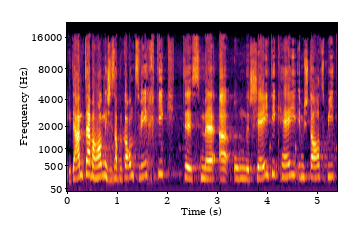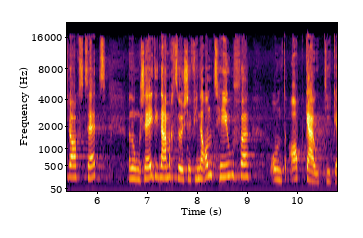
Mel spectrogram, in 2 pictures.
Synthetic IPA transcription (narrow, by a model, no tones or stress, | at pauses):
ʔɪd̥æmt͡sæməhɑŋɪʃəsɑbəɾɡɑnt͡svɪχtiɡ | d̥ɑsməʔəʊnərʃɛɪdiɡhɛɪɪmʃtɑːtsb̥iːtrɑːksksɛt͡s | ənʊŋəɾʃɛɪdiɡnæmləχt͡sʋɵʃəfinɑnt͡shɪlfə | ʔʊndɑpkæwtiɡ̥ə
